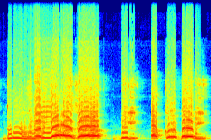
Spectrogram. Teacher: اکبری میں را لائٹ کیونکہ وہاں پر آواز نیچے جا رہی ہے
